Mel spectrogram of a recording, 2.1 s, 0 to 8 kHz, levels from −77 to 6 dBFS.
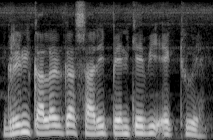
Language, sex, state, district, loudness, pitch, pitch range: Hindi, male, Arunachal Pradesh, Longding, -14 LUFS, 150 Hz, 140-155 Hz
